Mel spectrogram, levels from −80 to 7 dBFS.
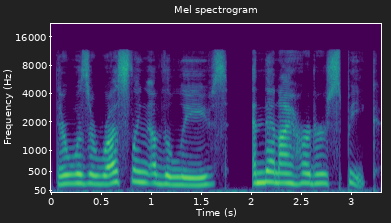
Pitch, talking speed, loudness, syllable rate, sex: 210 Hz, 220 wpm, -18 LUFS, 5.4 syllables/s, female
